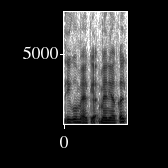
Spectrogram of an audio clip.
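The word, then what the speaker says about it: egomaniacal: तो देखते हैं, दिस इज स्ट्रेस, है ना, ईगो मैनियाकल, this word is ईगो मैनियाकल, ईगो मैनियाकल, मैनियाकल नॉट आकल, ईगोमैनिएकल, ठीक है, ये इसका प्रोनाउंसिएशन है।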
